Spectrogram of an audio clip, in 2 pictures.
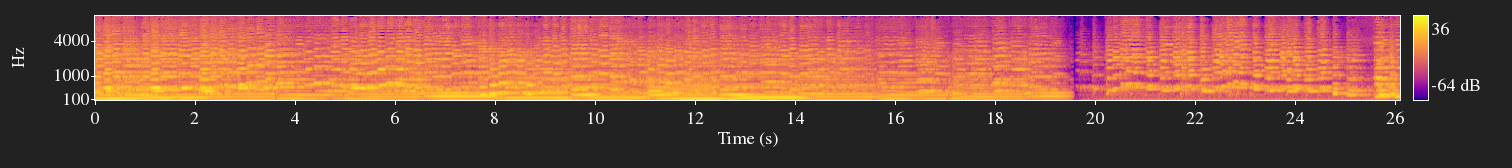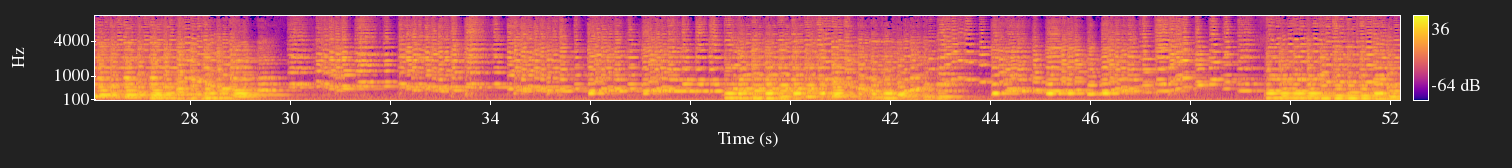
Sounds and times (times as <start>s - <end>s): Cello: 0.0s - 52.2s
String section: 0.0s - 52.2s
Violin, fiddle: 0.0s - 52.2s.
